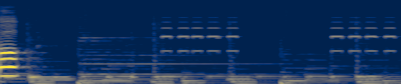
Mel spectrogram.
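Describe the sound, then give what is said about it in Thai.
An alarm clock rings loudly at wake-up time in the morning, its bright electronic melody repeating in quick bursts of high chiming tones over a steady low pulse, with no voices. “เสียงนาฬิกาได้ดังขึ้น”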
